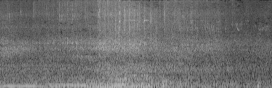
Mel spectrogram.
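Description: A truck roars past close by.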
